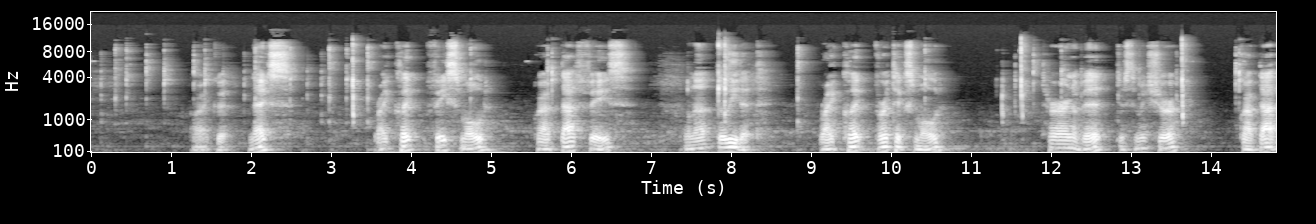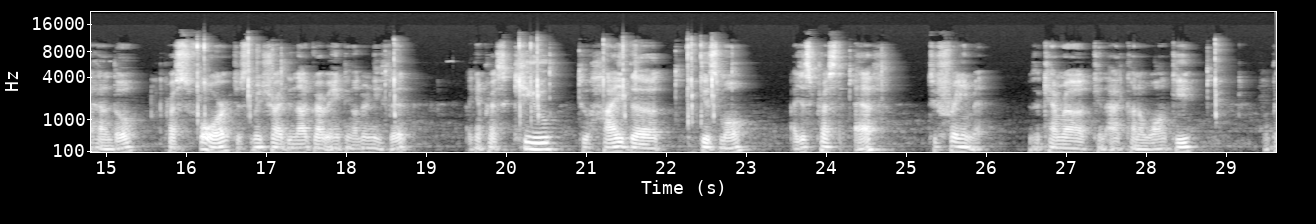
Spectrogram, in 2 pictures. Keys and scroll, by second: 7.7 BackSpace, 20.1 q, 22.2 f.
